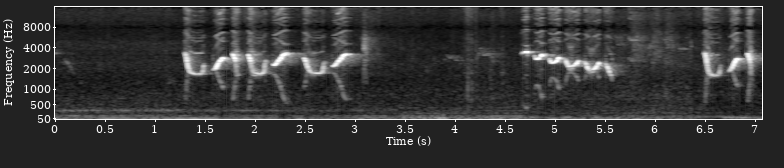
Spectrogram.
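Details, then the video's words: Common iora song meant to set other ioras singing, in clipped groups of swooping whistles with falling lower notes, then a quick wavering trill and a final short phrase. "pancingan burung sirtu cipoh AMPUH bikin GACOR dan EMOSI"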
